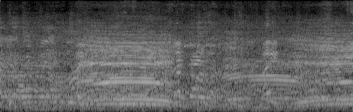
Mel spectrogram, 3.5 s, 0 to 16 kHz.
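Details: Cows with calves at Ambari cattle market, Dinajpur, Bangladesh, on 20 December: a long, drawn-out moo with rich harmonics that swells and holds, followed by a second lowing call, over market chatter.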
